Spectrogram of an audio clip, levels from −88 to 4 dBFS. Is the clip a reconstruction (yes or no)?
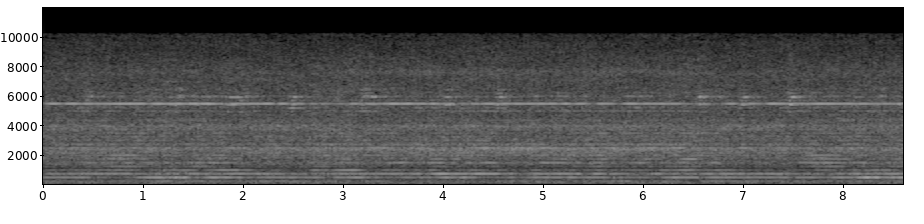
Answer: no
